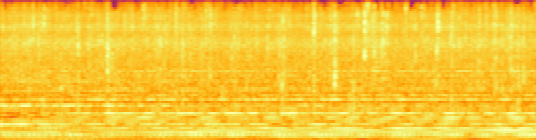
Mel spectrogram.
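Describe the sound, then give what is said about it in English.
Steady rain patters on a roof, with scattered droplet ticks over a continuous wash and a low, sustained tonal hum underneath. No one speaks. “The pitter-patter of rain on the roof.”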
